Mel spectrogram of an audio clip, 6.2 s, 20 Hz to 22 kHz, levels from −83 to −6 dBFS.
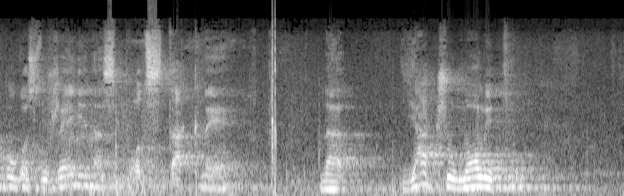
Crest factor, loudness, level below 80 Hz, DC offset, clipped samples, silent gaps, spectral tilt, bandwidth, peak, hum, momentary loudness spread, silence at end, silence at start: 12 dB; -11 LUFS; -32 dBFS; under 0.1%; 0.7%; none; -4.5 dB/octave; over 20 kHz; 0 dBFS; none; 18 LU; 0 s; 0 s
